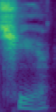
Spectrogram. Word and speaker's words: Tchir: And before that, Tre- Trevor Tchir, uh, T C H I R, and I'm pretty sure it's pronounced Cheer.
